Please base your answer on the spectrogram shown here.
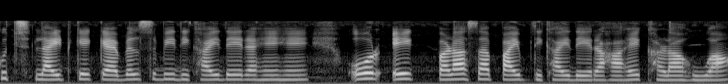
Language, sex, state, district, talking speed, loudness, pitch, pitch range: Hindi, female, Uttar Pradesh, Gorakhpur, 155 wpm, -18 LUFS, 220 Hz, 210-235 Hz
